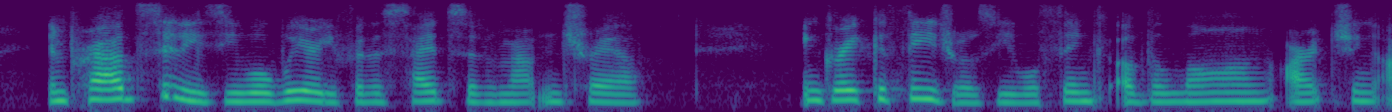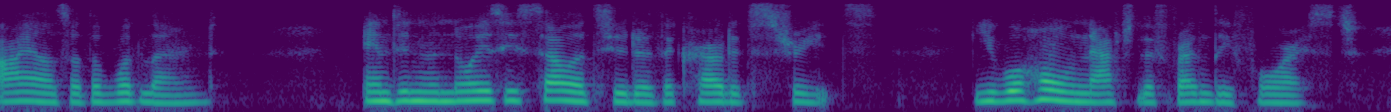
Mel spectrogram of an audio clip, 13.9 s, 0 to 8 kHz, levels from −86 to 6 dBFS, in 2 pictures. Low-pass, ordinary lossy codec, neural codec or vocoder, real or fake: 7.2 kHz; Opus, 16 kbps; codec, 16 kHz, 0.7 kbps, FocalCodec; fake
